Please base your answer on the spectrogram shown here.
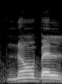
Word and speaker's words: Nobel: तो आपको स्पष्ट याद रखना चाहिए कि नोबल मतलब नेक, नोबल मतलब उच्च श्रेणी का, और नोबेल एक व्यक्ति का नाम जिसके नाम से पुरस्कार है।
